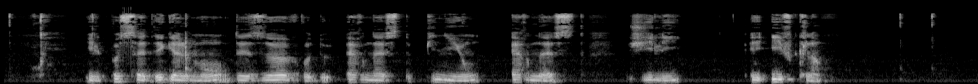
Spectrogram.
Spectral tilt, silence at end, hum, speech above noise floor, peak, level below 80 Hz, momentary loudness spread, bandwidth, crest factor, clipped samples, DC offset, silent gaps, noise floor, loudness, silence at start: -3 dB/octave; 0.45 s; none; 41 dB; 0 dBFS; -58 dBFS; 17 LU; 12 kHz; 20 dB; under 0.1%; under 0.1%; none; -60 dBFS; -18 LUFS; 0.1 s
